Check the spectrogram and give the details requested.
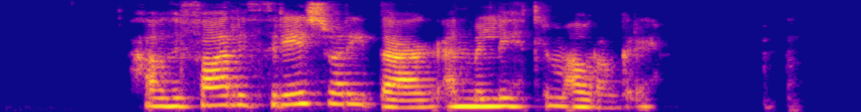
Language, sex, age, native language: Icelandic, female, 20-29, Icelandic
